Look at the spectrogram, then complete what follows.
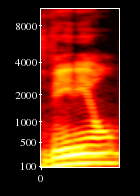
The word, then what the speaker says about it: venial: French before becoming English it's pronounced venial or venal venal v e n i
